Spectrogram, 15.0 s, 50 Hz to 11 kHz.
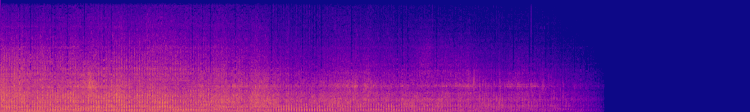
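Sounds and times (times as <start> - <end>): helicopter rotor beating: 0.0 - 12.0
helicopter engine whine: 0.0 - 12.1.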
